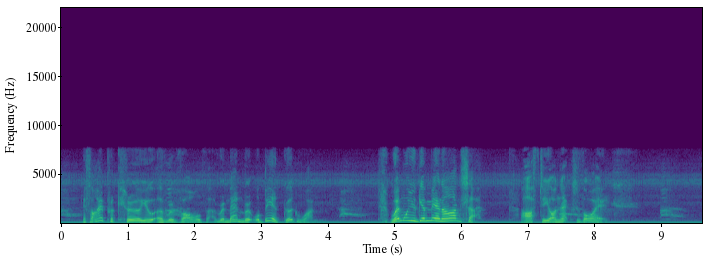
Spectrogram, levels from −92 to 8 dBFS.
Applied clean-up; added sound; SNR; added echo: none; Fowl + Mechanical fan; 18 dB; none.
